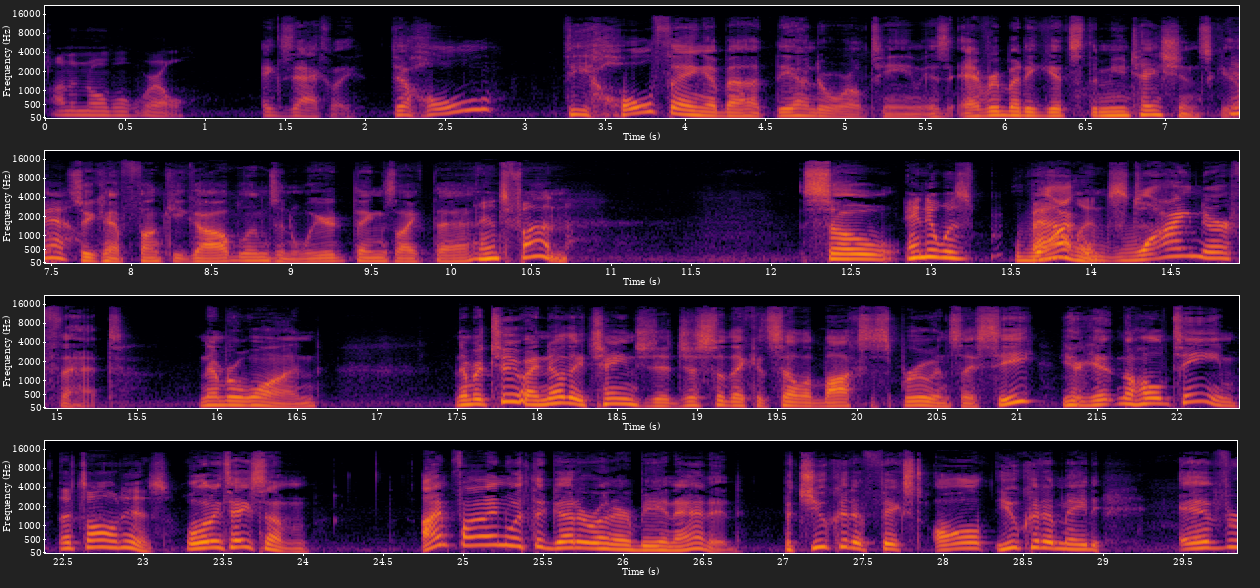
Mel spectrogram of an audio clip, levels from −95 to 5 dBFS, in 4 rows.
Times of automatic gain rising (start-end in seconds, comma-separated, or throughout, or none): 0.05-9.75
